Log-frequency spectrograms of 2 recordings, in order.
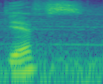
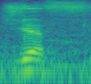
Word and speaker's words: GIF: You really think people are gonna stick around because of GIFs? It's pronounced GIF. No way, hard G GIF.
